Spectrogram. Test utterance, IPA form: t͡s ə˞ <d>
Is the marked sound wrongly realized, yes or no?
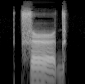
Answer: no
